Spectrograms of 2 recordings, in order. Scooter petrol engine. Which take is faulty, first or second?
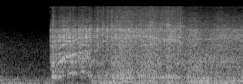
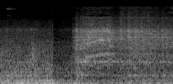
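first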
